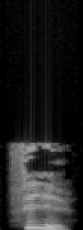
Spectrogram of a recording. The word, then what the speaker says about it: för: Pronounced Für. similar to the German word.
